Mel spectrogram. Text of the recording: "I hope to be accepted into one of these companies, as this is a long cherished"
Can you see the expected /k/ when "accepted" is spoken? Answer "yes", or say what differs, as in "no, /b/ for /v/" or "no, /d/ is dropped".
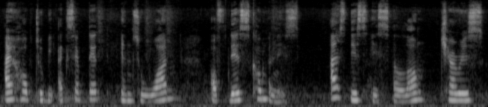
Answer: yes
